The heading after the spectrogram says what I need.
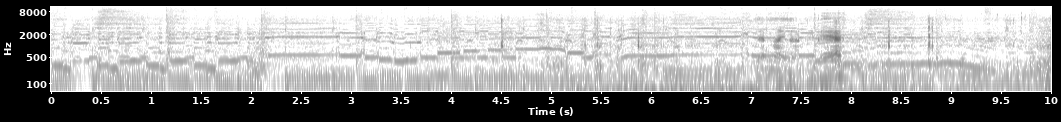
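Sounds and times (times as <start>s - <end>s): guitar melody: 0.0s - 10.0s
low accompaniment: 0.0s - 10.0s.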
